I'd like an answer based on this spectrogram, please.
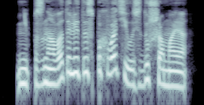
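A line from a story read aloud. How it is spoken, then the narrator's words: Amused snort. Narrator (Russian): хмыкнул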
